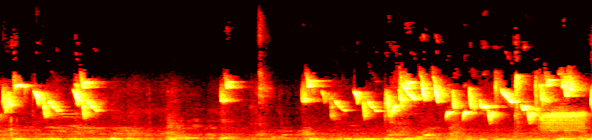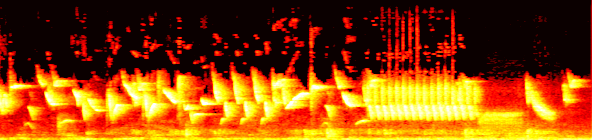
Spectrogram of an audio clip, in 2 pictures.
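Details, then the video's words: Canary singing a song taught from the Blackthroat: a long, dense stream of rapid high twitters, sliding whistles and fast trills, with a loud buzzing rattle near the end, broken by one brief pause early on. "Kenari isian Blackthroat"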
